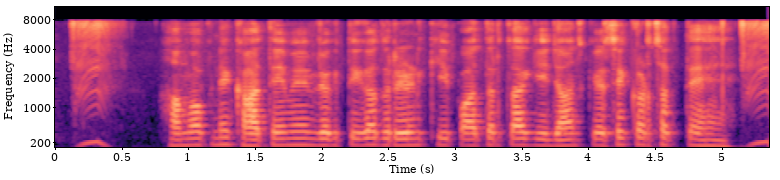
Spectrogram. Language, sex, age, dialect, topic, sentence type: Hindi, male, 36-40, Garhwali, banking, question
